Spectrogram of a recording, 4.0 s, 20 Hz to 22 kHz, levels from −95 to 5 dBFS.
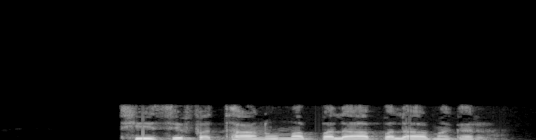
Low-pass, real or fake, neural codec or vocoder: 5.4 kHz; real; none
